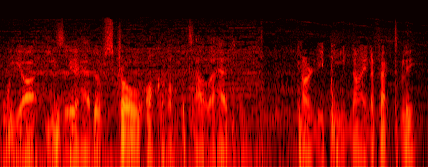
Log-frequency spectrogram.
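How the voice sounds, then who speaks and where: A man working as a race engineer on team radio, giving calm, clipped spotter-style instructions and repeating key calls. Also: sits low, rapid-fire. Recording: radio transmission with loud music behind.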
